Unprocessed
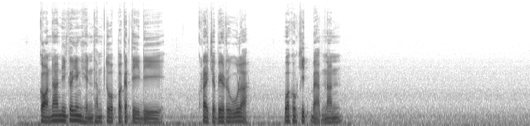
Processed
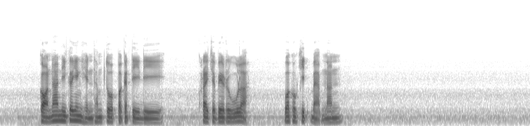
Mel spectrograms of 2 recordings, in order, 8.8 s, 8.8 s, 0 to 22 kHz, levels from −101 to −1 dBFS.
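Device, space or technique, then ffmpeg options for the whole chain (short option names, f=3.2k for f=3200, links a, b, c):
kitchen radio: -af "highpass=180,equalizer=f=260:t=q:w=4:g=-10,equalizer=f=490:t=q:w=4:g=-9,equalizer=f=730:t=q:w=4:g=-5,equalizer=f=1.4k:t=q:w=4:g=-9,equalizer=f=2.7k:t=q:w=4:g=-6,lowpass=f=3.6k:w=0.5412,lowpass=f=3.6k:w=1.3066,volume=-3dB"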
